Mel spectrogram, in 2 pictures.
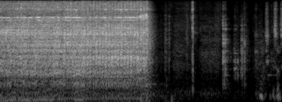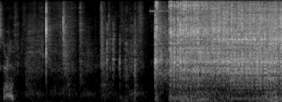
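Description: Cordless impact driver running in two bursts while fastening the opener's header bracket into wood. The first burst stops about a second and a half in, and a second starts near the end, with a few small handling clicks in the quiet gap between them.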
